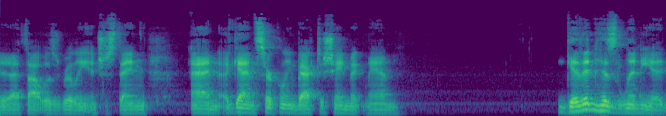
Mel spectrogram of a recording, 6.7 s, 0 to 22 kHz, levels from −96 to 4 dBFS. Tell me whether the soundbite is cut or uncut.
uncut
